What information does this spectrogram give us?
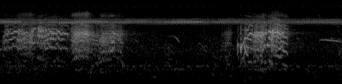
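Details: Two clusters of coarse, scratchy screeches from a peach-fronted parakeet (Eupsittula aurea), separated by a short pause, against a continuous thin insect whine.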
